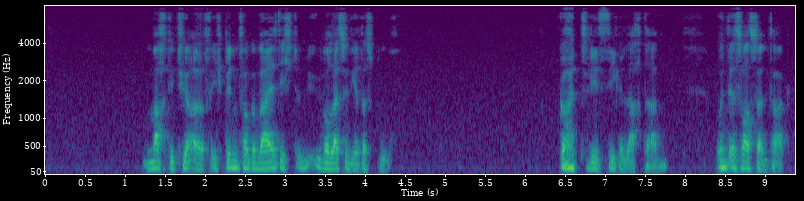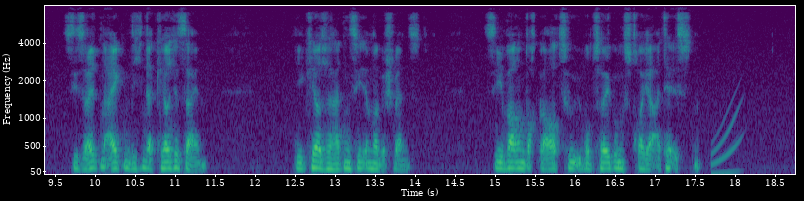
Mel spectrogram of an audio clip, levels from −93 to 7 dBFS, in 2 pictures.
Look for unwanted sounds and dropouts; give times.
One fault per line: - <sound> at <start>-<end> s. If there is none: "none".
- chirp at 17.7-18.1 s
